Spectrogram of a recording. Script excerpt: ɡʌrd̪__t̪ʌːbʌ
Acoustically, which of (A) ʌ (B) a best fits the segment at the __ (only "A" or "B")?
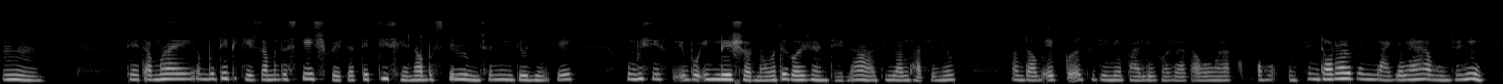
B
